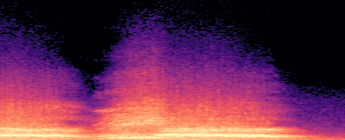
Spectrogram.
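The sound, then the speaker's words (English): Loud roaring cheers from an audience at a temple gathering for Sri Sri Radha Gopinath, welcoming a guest who stands up. The roar is dense and sustained, dips briefly, surges again and then fades away at the end. “Everyone kindly welcome him to Sri Sri Radha Gopinath. Very loudly, please.”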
